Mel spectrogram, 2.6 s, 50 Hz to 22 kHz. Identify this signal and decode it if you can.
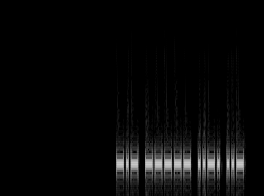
Morse code, heard as a keyed tone, about 48 wpm, 700 Hz. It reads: K0FU
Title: USA Call Signs - 4 Characters - 3x Character Spacing - 50wpm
